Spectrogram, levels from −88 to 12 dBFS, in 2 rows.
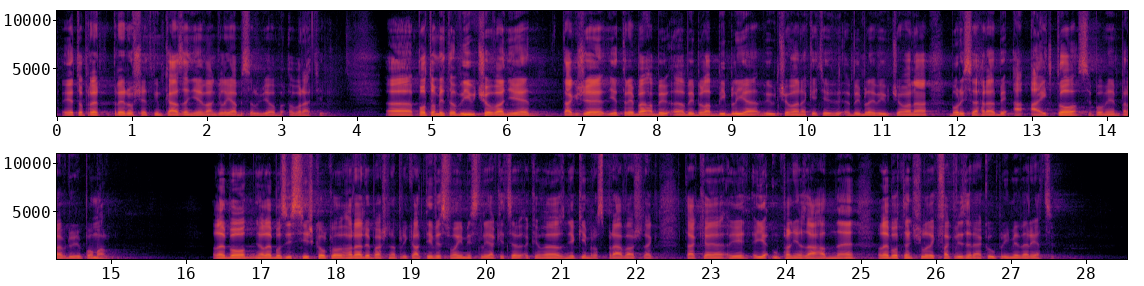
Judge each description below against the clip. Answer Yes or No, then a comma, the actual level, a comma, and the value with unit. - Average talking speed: Yes, average, 150 wpm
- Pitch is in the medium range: No, low, 110 Hz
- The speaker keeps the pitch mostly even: Yes, narrow, 1.7 semitones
